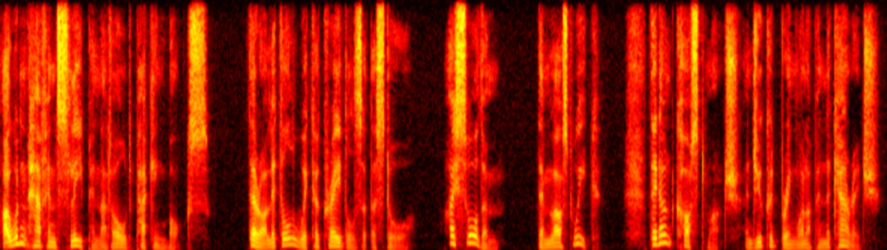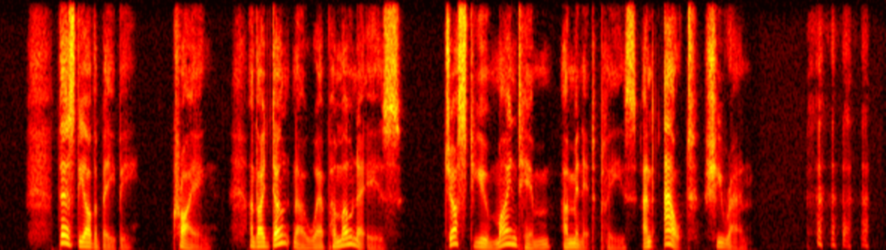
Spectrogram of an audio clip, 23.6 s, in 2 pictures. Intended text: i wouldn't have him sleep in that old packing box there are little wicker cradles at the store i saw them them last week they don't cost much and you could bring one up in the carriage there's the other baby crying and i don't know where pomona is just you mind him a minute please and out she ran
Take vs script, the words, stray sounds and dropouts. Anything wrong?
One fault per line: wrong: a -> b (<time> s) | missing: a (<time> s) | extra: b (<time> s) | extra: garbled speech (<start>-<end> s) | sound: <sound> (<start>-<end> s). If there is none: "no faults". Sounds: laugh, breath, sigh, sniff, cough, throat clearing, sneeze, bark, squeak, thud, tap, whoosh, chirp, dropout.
sound: laugh (22.6-23.4 s)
